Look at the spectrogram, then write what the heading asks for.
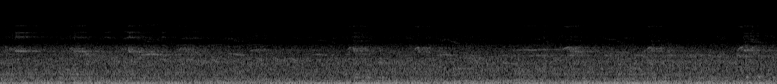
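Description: Short bird calls repeated at irregular intervals, roughly once a second, over a steady low outdoor rumble on the microphone.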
